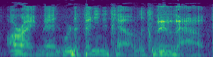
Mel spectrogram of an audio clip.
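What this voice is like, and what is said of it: Imitates corny game announcer voiceover. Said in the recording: “the corny intro music when the map starts ... my impression is too good”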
